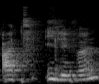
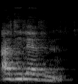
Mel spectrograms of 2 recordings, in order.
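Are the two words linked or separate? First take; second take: separate; linked. First: The two words are said separately. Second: The two words are linked together. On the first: The speaker calls it wrong. "On va pas dire at eleven parce que ça fait trop de, c'est trop compliqué" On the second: The speaker calls it right. "on va dire at eleven. Et encore, on euh, lit les deux mots ensemble"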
